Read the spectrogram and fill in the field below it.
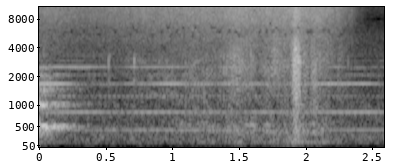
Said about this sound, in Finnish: Odessassa ehkä kuuluu noin kaukaa taustalla olevat öö, sireenit.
